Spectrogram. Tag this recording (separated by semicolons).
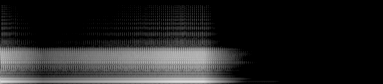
noise; pad; swell; tech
